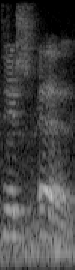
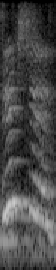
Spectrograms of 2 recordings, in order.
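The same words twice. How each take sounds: First: "dish is" said slowly as two separate words; slow split syllables. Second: "Dishes" said as one word, high and loud; emphatic whole word. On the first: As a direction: slowly pull "dish is" apart into dish and is. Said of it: "make it say, like". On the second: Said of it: "And how about dish?". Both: Shown as a demonstration.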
